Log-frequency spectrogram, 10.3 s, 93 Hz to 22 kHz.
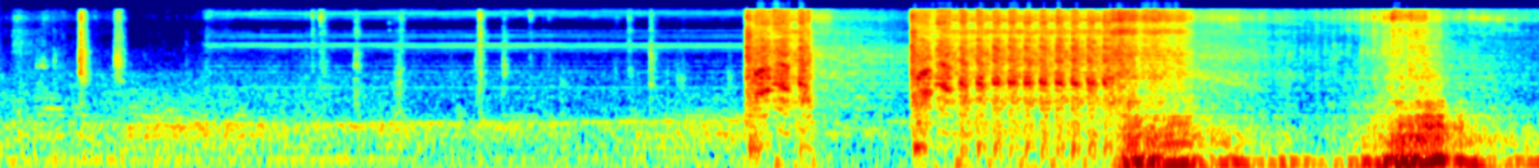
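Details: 1992 Toyota 4Runner SR5 V6 4x4, 3.4 engine swap, new Flowmaster exhaust, factory airbox, first fire-up test: brief crank, engine catches, deep throaty revs rise and settle evenly; normal start and rev, owner unsure if too loud.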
